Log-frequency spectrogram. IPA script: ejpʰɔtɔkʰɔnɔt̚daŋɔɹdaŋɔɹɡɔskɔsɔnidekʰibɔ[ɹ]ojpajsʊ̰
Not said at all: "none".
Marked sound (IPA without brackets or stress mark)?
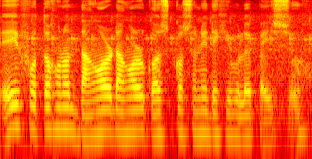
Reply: l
